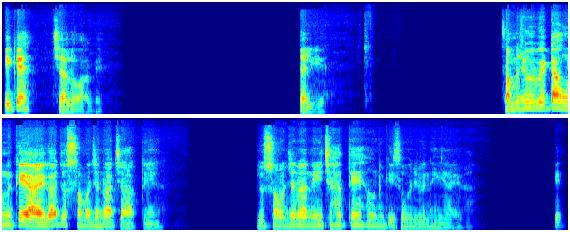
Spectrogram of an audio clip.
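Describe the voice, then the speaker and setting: A man teaching a shorthand class, calling students beta and bhaiya and repeating each word slowly for dictation. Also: on the high side, expressive.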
